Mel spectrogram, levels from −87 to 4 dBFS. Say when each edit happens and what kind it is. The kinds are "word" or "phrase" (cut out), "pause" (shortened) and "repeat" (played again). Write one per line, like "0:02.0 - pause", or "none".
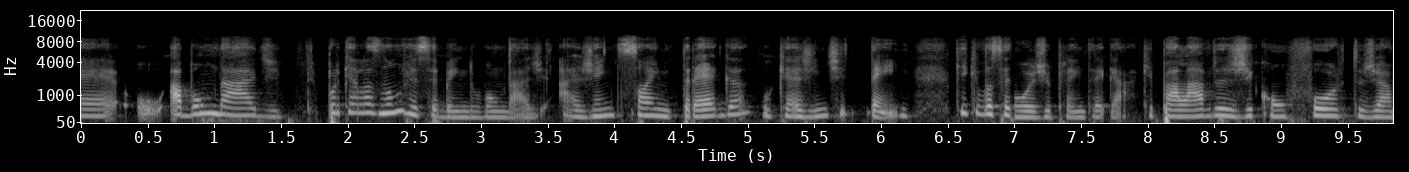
0:02.4 - word
0:07.0 - word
